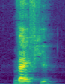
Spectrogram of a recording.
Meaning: 1. diminutive of wijf 2. non-human female
- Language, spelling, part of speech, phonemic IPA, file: Dutch, wijfje, noun, /ˈʋɛi̯f.jə/, Nl-wijfje.ogg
